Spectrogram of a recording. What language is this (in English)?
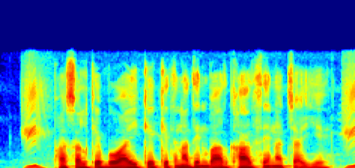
Magahi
